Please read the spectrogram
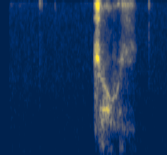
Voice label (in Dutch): fluister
